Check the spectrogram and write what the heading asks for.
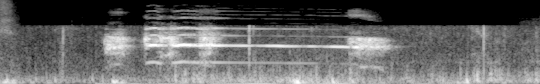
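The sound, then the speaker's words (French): A rooster crows once in the morning light, a loud, drawn-out cock-a-doodle-doo with a harsh, wavering tone, rising then falling away, against a soft rustling background. “À cet instant, un cri retentit dans la lueur du matin. Le chant d'un coq.”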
